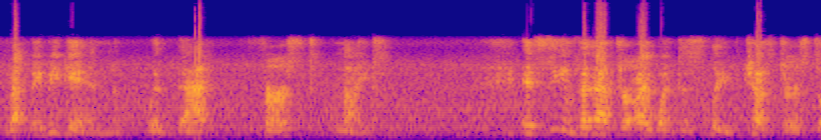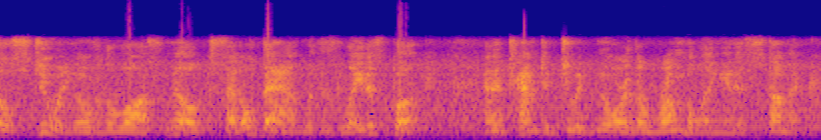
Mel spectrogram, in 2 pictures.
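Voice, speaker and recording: A man reading a children's chapter book aloud in an expressive storytelling style. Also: mid-range voice, moderate pace. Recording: dull, distant mic, steady air-conditioning-like noise.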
